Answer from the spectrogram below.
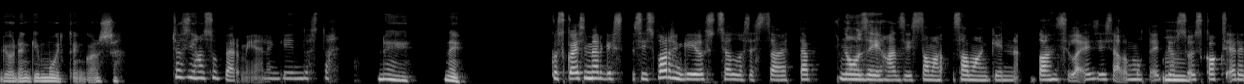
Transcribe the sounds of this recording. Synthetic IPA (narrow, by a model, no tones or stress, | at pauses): joideŋkimmuit̪ːḛŋkɑ̰nsːɑ | seoisihɑnsupermḭḛleŋkiːnt̪ost̪ɑ | niː | ni | koskɑesimerkikssiːsʋɑrsiŋkijust̪selːɑsesːɑet̪ːæ | nonseiɦɑnsiːssɑmɑsɑmɑŋkint̪ɑnsːilɑ̰jʔḛnsisæ̰lmut̪et̪josːoiskɑksḛri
